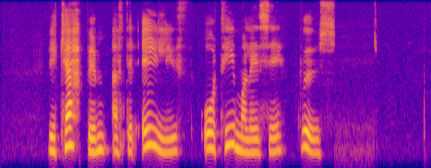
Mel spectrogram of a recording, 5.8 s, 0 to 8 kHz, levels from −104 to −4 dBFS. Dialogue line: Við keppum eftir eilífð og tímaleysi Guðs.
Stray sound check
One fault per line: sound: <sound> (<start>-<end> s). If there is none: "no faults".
no faults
